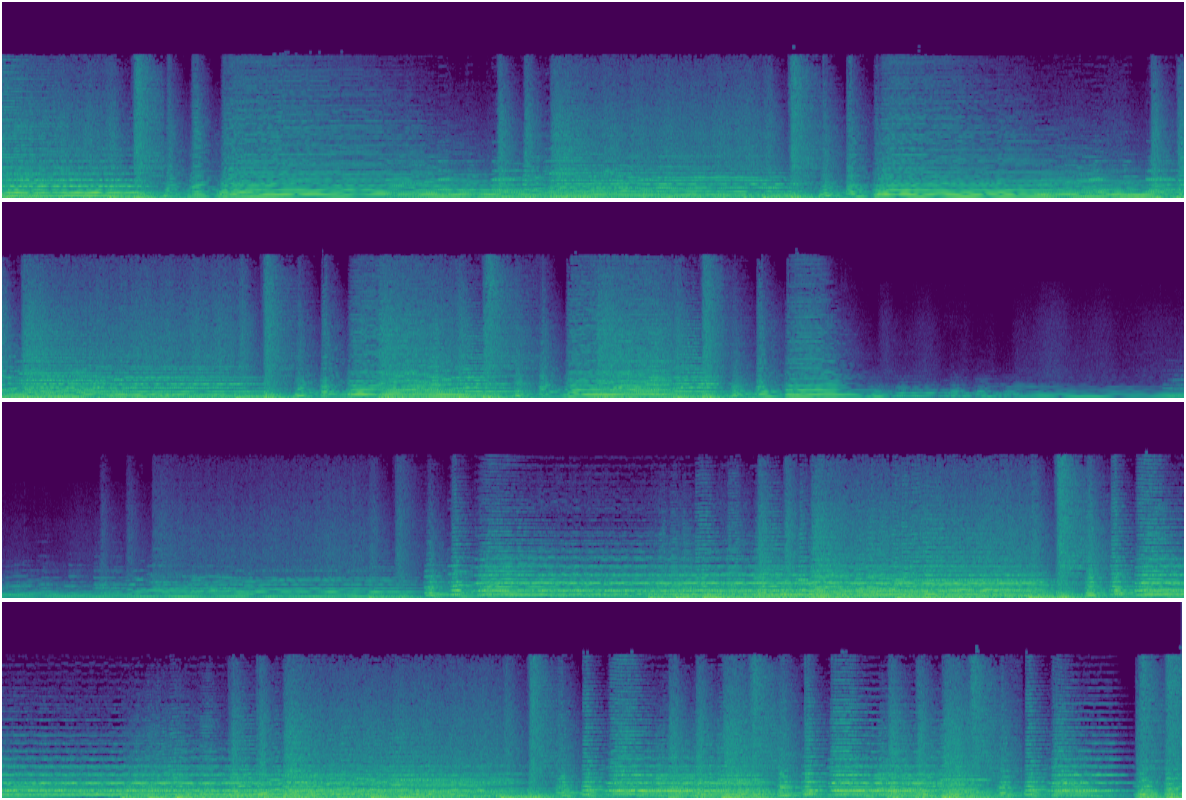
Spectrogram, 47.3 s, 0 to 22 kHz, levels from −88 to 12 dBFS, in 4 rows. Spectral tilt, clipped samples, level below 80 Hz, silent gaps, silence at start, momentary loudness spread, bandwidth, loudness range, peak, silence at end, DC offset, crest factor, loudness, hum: -5 dB/octave; under 0.1%; -28 dBFS; none; 0 s; 13 LU; 16.5 kHz; 11 LU; 0 dBFS; 0 s; under 0.1%; 16 dB; -15 LUFS; none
